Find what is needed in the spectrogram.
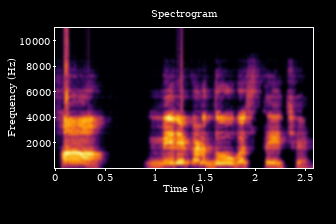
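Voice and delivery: slow, drawn-out village Hindi answer; mock dialect reply, drawn out; mock rustic Hindi. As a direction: imitate a student's rural dialect, slowly. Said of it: "अब जवाब देने लगा है".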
